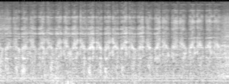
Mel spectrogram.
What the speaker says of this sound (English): not grinding my gouges, but honing them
